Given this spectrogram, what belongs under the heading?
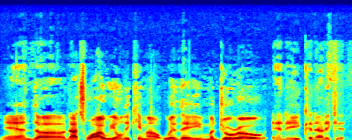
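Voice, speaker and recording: A man's voice: fairly low pitch, completely flat delivery, normal speed. A man from Cuba, a cigar company president, talking as an interview guest in a confident, persuasive way.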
